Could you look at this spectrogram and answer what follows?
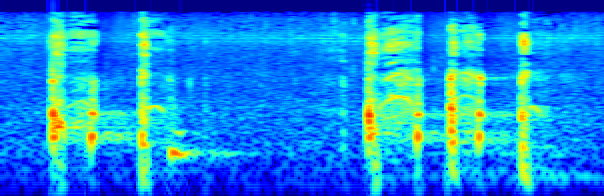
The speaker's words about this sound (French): Nous, les nuages, Maïngou, si tu voyais nos poumons, on dirait qu'on fume. On passe notre temps à tousser.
